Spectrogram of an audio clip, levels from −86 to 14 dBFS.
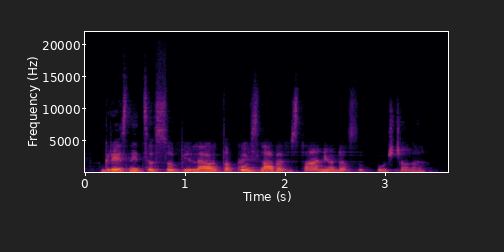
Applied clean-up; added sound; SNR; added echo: neural mask model DeepFilterNet 3.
